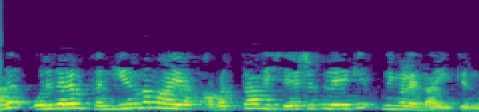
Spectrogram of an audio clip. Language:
Malayalam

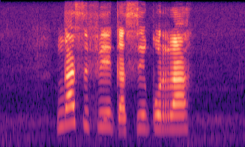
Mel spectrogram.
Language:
Tsonga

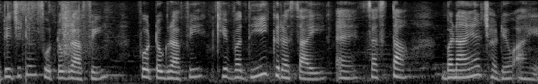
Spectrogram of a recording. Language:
Sindhi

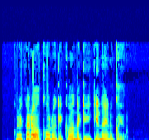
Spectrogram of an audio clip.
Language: Japanese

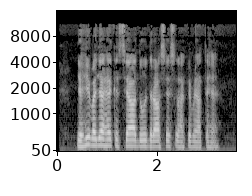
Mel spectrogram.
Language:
Urdu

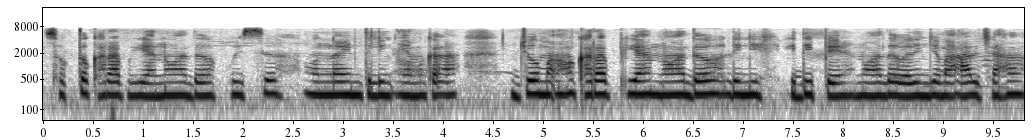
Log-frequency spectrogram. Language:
Santali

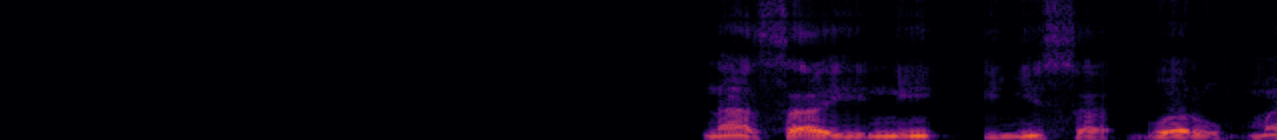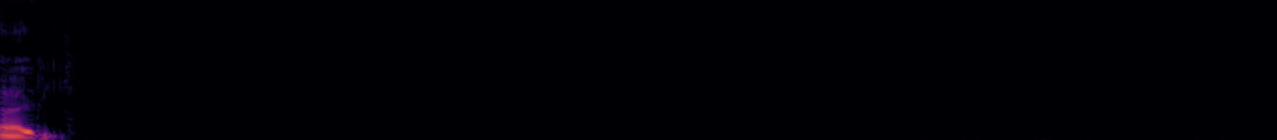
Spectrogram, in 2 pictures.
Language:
Luo (Kenya and Tanzania)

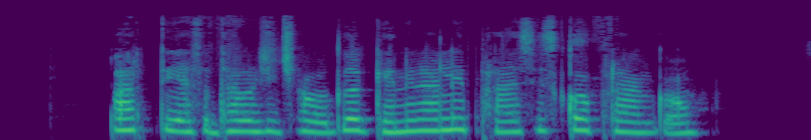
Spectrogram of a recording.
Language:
Georgian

